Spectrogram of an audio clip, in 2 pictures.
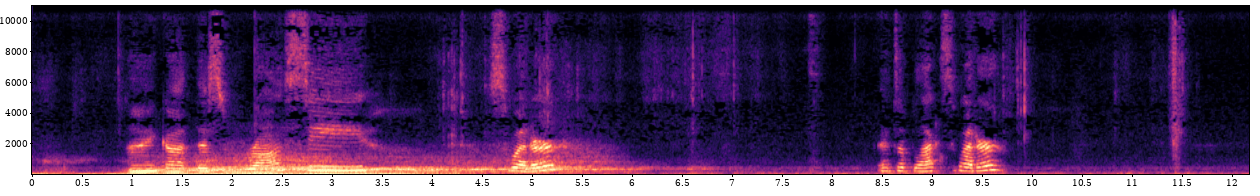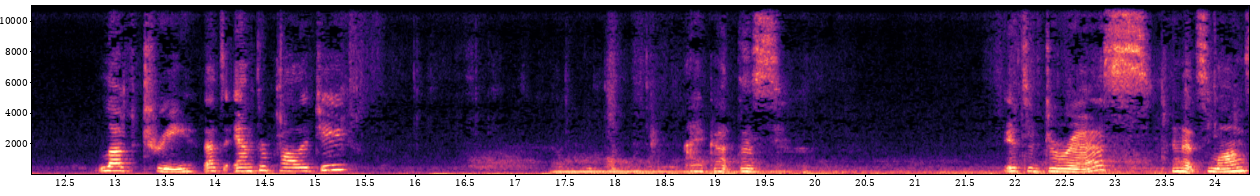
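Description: A woman talks calmly and closely to the listener.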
